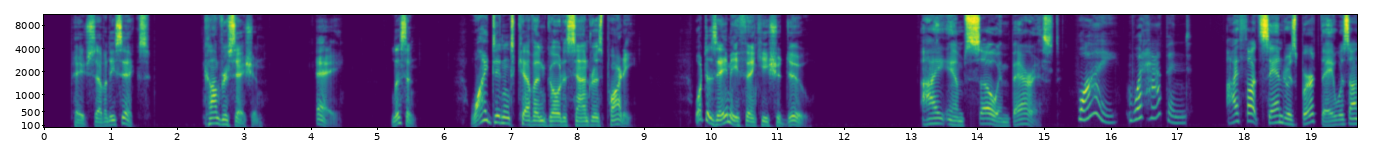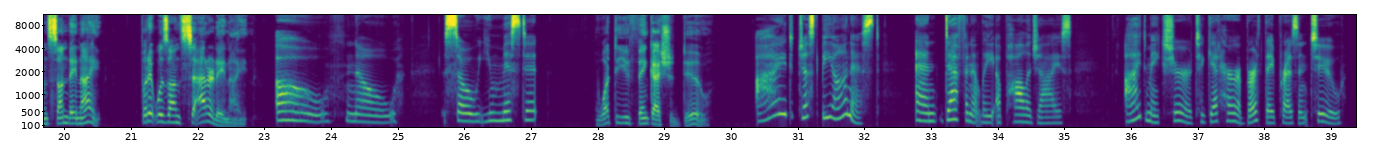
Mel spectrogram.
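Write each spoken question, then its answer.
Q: Why didn't Kevin go to Sandra's party?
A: He thought her birthday party was on Sunday night, but it was on Saturday night.

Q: What does Amy think he should do?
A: Be honest, apologize, and get her a birthday present.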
